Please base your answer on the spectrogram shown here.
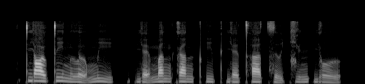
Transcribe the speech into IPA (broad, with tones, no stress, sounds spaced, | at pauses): t̪ j ɑ˥˧ ʊ̯ t̪ i˥˩ n l ɤ̰˨˩ m i˥˩ | p j ɛ̰˨˩ m a˥˧ n k a˥˧ n pʰ i˥˩ pʰ j ɛ˧˥ t̪ʰ ä˥ t͡s ɹ̩˨˩ t͡ɕ y˧˥ n p j o˥˩ ʊ̯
